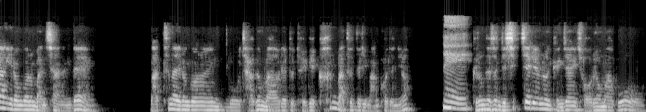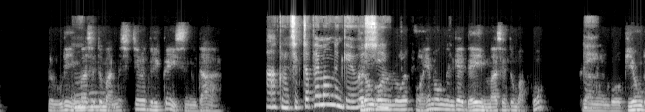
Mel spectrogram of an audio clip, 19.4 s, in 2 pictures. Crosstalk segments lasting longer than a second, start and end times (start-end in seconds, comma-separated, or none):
none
